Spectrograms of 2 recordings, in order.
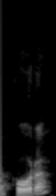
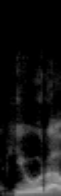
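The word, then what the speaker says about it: Quora: هي النطق الانجليزي الصحيح بتاعها كوره آه مش كيوره ولا قيوره ولا اي يعني آه تلفظات اخرى يعني آه، ولكن هي تنطق آه، كوره ايوه حلو يعني.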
